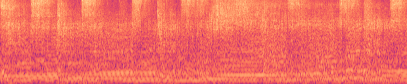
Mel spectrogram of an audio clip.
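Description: Rock band playing live at a steady loud level: electric guitar and electric bass holding and changing sustained notes over a drum kit with continuous cymbal wash.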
